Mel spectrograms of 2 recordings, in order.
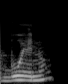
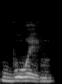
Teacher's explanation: En este caso, hemos perdido solo la vocal de la última sílaba. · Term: apócope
